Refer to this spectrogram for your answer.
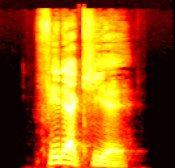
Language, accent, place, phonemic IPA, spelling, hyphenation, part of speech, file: German, Germany, Berlin, /ˈfeːdɐˌkiːl/, Federkiel, Fe‧der‧kiel, noun, De-Federkiel.ogg
- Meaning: quill (shaft of a feather)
